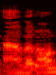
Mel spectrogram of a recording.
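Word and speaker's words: Abaddon: fun of like North Americans for calling him abidon it's like but that is how it's pronounced is Gilman there like uh Ruto or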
